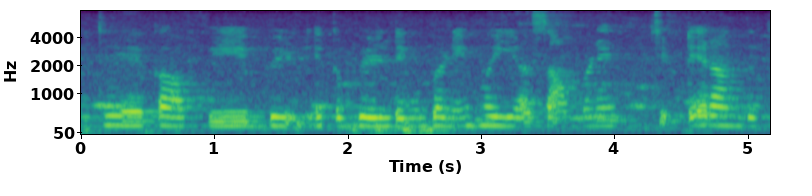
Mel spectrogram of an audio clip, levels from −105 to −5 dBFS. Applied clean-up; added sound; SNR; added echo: none; none; none; reverberation time 0.7 s.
